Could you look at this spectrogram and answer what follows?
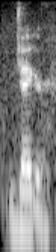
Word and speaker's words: Jäger: Jager. So you pronounce the J?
